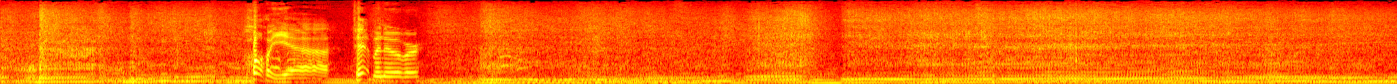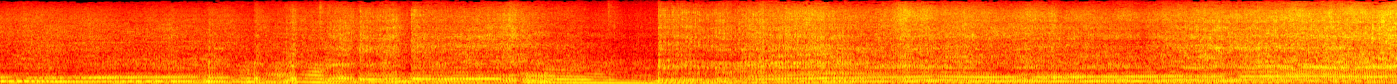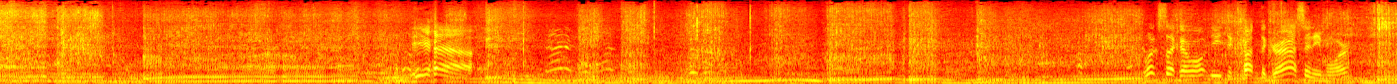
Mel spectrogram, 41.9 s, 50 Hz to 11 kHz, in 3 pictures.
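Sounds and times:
car engines revving: 0.0s - 41.9s.

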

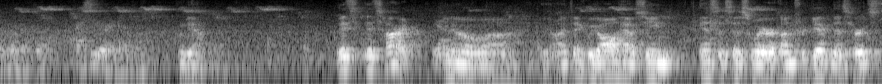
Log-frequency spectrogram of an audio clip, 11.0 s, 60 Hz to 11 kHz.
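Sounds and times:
room noise: 0.0s - 11.0s.

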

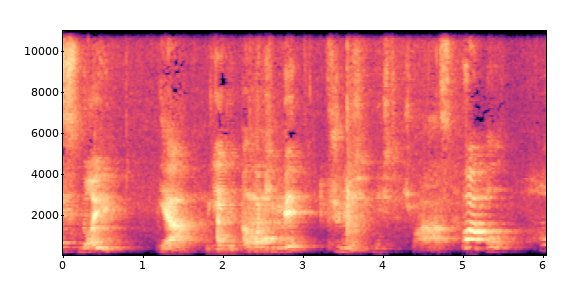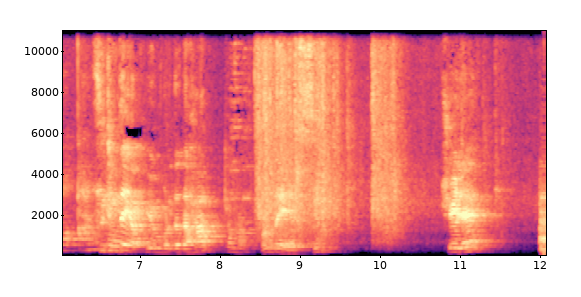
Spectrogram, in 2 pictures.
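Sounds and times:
plates and cutlery clinking: 8.1s - 9.2s.

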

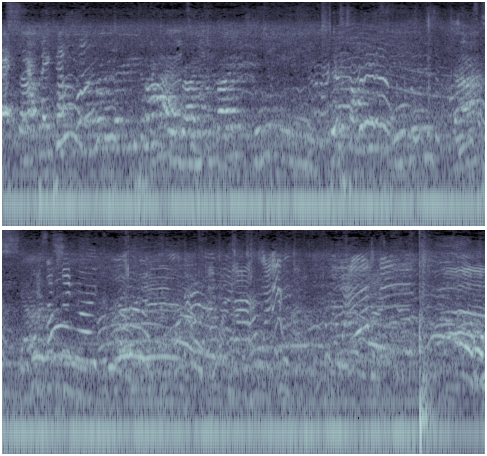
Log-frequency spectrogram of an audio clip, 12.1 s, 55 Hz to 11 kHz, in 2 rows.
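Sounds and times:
children chattering and calling out: 0.0s - 12.0s
steady low hum: 0.0s - 12.0s.

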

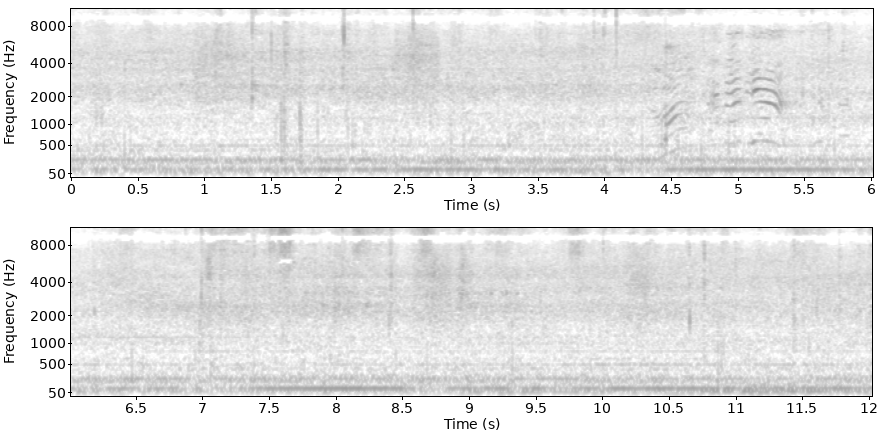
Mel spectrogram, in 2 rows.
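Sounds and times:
faint steady tones: 0.0s - 12.0s
low mechanical hum: 0.0s - 12.0s.

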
